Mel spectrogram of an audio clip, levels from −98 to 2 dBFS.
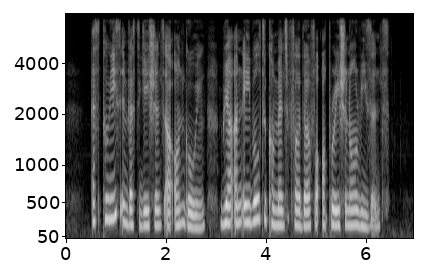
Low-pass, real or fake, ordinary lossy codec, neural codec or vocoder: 7.2 kHz; real; none; none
